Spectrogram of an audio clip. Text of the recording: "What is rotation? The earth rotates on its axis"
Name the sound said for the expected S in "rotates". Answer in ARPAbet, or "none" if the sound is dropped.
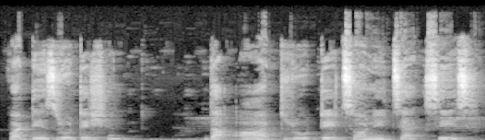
S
